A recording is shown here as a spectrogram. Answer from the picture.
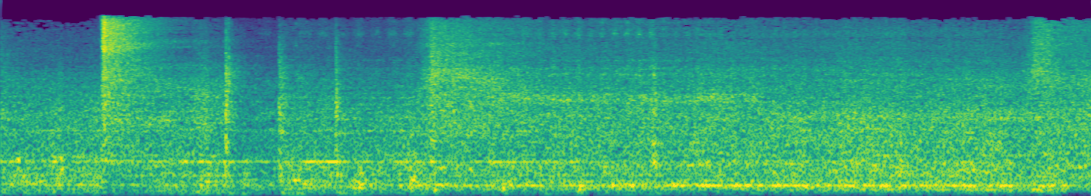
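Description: Train running along the track: a steady rumble of wheels on rails with a low hum and a few sharp clicks.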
